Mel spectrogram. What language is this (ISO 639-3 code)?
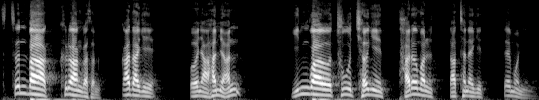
kor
